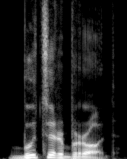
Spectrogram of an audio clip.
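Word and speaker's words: бутерброд: It's buterbrod. Let's go syllable by syllable. Bu-ter-brod.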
